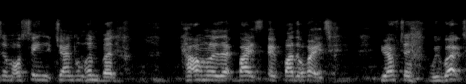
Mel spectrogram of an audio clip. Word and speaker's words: Kamala: more senior gentleman, but Kamala, by the way, we worked on this. You have to emphasize the first syllable of her name. It's Kamala.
